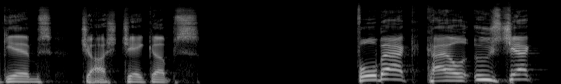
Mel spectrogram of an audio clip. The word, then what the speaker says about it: Juszczyk: Fullback, Kyle Juszczyk. Spelled with a J. Sounds like a ooze, though.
